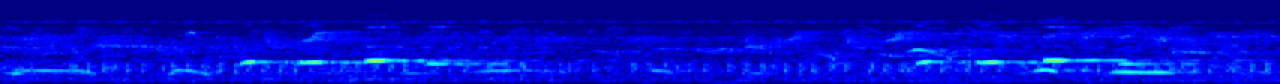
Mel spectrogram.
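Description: Indian cuckoo giving its mellow four-note whistled phrase, repeated about every three seconds, over a busy chorus of other birds twittering.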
